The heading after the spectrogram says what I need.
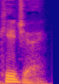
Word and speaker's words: Kijé: The sound is a voiced SH, and sounds like the S in measure when said by a speaker of American English.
